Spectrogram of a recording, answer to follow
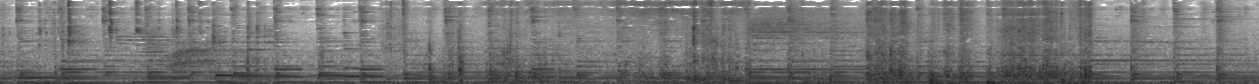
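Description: Background music with a melody of held notes over a steady bass line. Several louder bursts of noise sit over it in the second half, the loudest about nine to eleven seconds in.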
